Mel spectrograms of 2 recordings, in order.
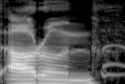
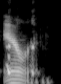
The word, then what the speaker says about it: Aaron: you're supposed to say it's our own that's that's the stupidest thing i've ever heard it's aaron aaron um aaron hey i'll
